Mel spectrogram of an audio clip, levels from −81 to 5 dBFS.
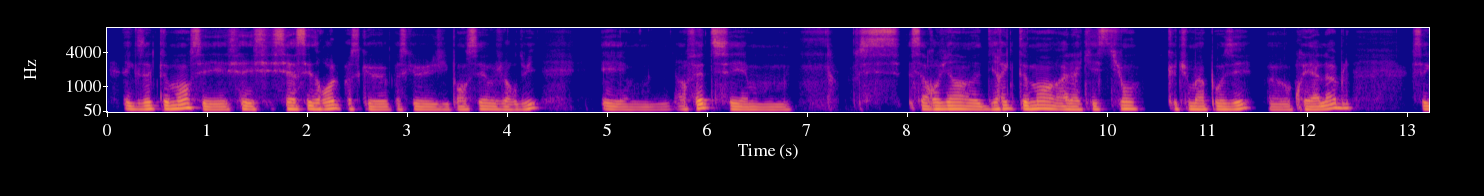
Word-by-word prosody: Exactement, 130 +5 +3
c'est 110 -10 -1
c'est 120 +1 0
c'est 120 - -7
c'est 130 - 0
assez 125 +1 +4
drôle 130 +4 +3
parce 120 -3 -8
que 110 -3 -2
parce 110 0 -9
que 110 -2 -2
j'y 105 0 -6
pensais 115 +4 -3
aujourd'hui. 115 +6 -2 0.6
Et 115 -3 -1
mmh, 105 +1 -11
en 120 0 -6
fait, 160 +7 +4
c'est 115 -3 +1
mmh, 105 0 -6 0.7
ç - - -3
ça 125 - -1
revient 130 +1 +5
heu, 120 -1 +2
directement 135 +2 +3
à 120 0 0
la 115 -1 +1
question 125 +3 -1 0.3
que - - -7
tu 125 - -8
m'as 120 -1 +3
posée, 125 +8 0 0.2
heu, 110 0 -6
au - - -6
préalable. 130 +11 +1 0.6
C'est 125 - -1
120 Hz, 165 wpm, -24 LUFS, 110-130 Hz, 0.7 s, revient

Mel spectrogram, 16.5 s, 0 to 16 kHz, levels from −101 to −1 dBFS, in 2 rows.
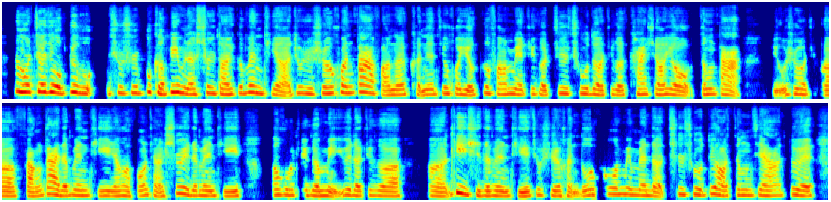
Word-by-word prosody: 那 - - +7
么 280 0 +8
这 290 0 +4
就 275 -4 +7
并 265 +5 +4
不 220 - 0 0.2
就 240 0 -3
是 245 +2 -1
不 235 +5 -1
可 230 -8 +2
避 275 +7 +5
免 235 -5 +3
地 200 - +1
涉 205 +5 -4
及 - - +2
到 200 -2 +2
一 195 - +2
个 235 - -5
问 255 -2 +3
题 215 -4 -5
啊， - - -1
就 235 - -4
是 220 -2 +1
说 225 +3 +1
换 250 -1 +1
大 265 -4 +3
房 175 -5 -2
呢， 180 +1 0
可 180 - -7
能 190 +4 -1
就 225 +2 -1
会 205 -3 -2
有 165 - +3
各 215 +6 -4
方 200 -3 -1
面 200 -4 0
这 205 - -7
个 175 - 0
支 220 +4 -1
出 220 -1 -1
的 185 -4 +1
这 195 - -9
个 170 - +1
开 200 +3 -2
销 190 -2 -1
要 180 -6 0
增 200 +1 -1
大， 190 -4 -1 0.3
比 - - -7
如 - - -2
说 200 0 -1
这 205 +2 -18
个 175 -1 +1
房 170 +1 -1
贷 230 -2 +4
的 180 - +3
问 195 -1 -1
题， 180 -1 -4
然 175 0 0
后 180 - 0
房 185 +4 -3
产 155 - -2
税 255 +7 0
的 185 - -1
问 185 -1 0
题， 175 0 -2 0.3
包 215 +1 -1
括 210 -1 -1
这 195 -1 -9
个 180 -2 +3
每 180 -2 +1
月 215 - -1
的 180 -2 +2
这 195 +2 -7
个， 175 -2 0 0.2
呃， 170 -3 -1
利 280 -5 +6
息 215 -5 -1
的 175 - +2
问 175 -2 +1
题， 165 -2 +1
就 210 +4 -6
是 185 -3 -2
很 - - -5
多 190 +5 0
方 235 - -6
方 230 - +1
面 230 -2 0
面 195 -2 -1
的 170 - 0
支 230 - -4
出 225 -1 -1
都 245 +5 -1
要 205 -6 +3
增 205 +2 -3
加。 195 -1 -1
对， 200 -4 0
200 Hz, 350 characters per minute, -23 LUFS, 180-225 Hz, 0.3 s, 么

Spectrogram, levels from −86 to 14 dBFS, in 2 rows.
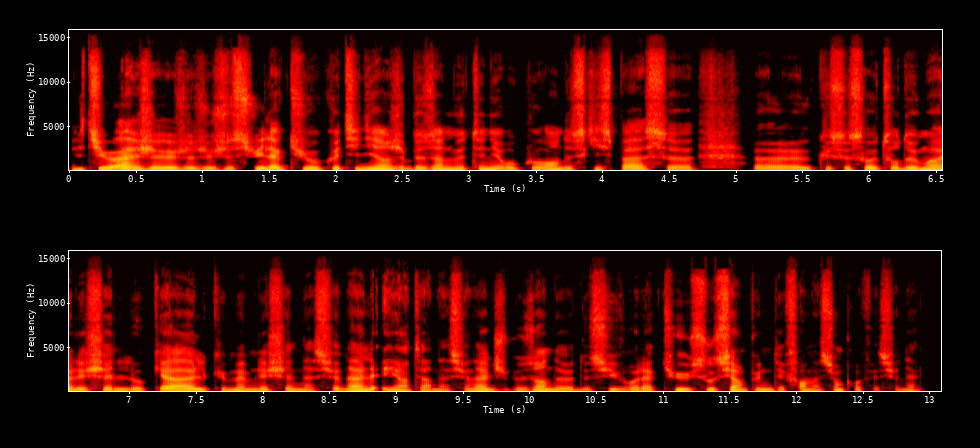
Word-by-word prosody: tu 105 +3 +3
vois, 120 +4 +7
je 95 -2 +4
je 90 +2 -1
je 95 +3 -4
je 95 +1 -4
suis 110 +4 +2
l'actu 100 +2 +2
au 100 - +1
quotidien. 105 +4 +2
J'ai 80 - -1
besoin 85 +5 0
de 90 - +1
me 80 -1 -1
tenir 90 -2 -1
au 80 - -2
courant 85 +6 0
de 85 - -3
ce - - -1
qui - - -6
se - - -3
passe, 90 -3 +1
heu 75 -2 -2 0.5
heu, 75 -1 -1
que - - -8
ce - - -3
soit 90 - +1
autour 85 0 -3
de 85 +1 +1
moi, 85 0 +3
à - - +2
l'échelle 75 0 +1
locale, 90 +8 +3
que - - -11
même 75 +1 -2
l'échelle 75 0 -2
nationale 75 +8 +1
et 85 -2 -1
internationale, 75 +6 -2
j'ai 75 - -7
besoin 80 +7 -1
de 75 -5 -2
de 70 - -10
suivre 75 +1 -4
l'actu, 75 +1 -2
c'est - - -4
aussi - - +3
un 75 - +2
peu 75 - -10
une 75 - -1
déformation 70 +3 -4
professionnelle. 80 -2 -11
80 Hz, 240 wpm, -26 LUFS, 75-95 Hz, 0.5 s, vois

